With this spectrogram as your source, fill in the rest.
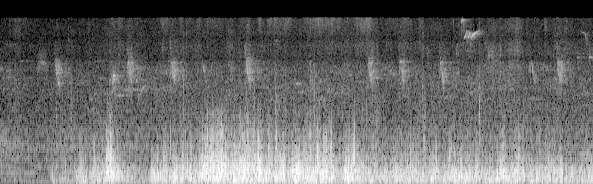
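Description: Wind gusts loudly across the open air outdoors.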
